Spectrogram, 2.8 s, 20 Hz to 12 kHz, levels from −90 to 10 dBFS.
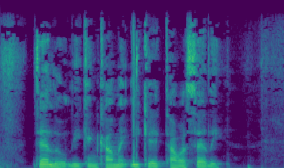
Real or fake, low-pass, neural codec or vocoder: real; 10.8 kHz; none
